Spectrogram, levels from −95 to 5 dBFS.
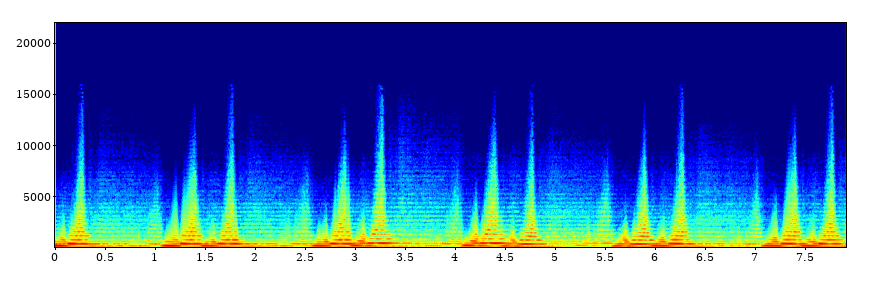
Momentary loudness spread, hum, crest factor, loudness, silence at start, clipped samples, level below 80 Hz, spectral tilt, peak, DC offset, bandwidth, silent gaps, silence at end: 14 LU; none; 10 dB; -12 LUFS; 0 s; under 0.1%; -30 dBFS; -7.5 dB/octave; 0 dBFS; under 0.1%; 8 kHz; none; 0 s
